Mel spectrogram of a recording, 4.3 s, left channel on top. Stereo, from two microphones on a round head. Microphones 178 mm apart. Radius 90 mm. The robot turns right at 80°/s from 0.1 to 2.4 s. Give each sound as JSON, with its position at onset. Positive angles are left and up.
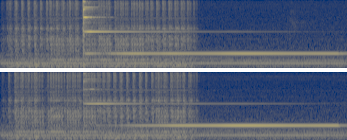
{"t": 1.0, "sound": "a clink", "azimuth_deg": 90, "distance_m": 0.5}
